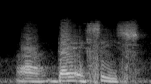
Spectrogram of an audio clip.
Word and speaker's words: deesis: It's the word deesis. Deesis means to make specific requests. D-E-E, long E, the second one, S-I-S.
